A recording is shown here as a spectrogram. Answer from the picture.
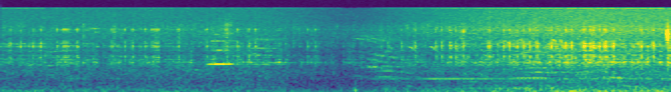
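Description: Faint outdoor ambience: a low steady rumble with a brief, faint high chirp about a second and a half in, growing slightly louder near the end.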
